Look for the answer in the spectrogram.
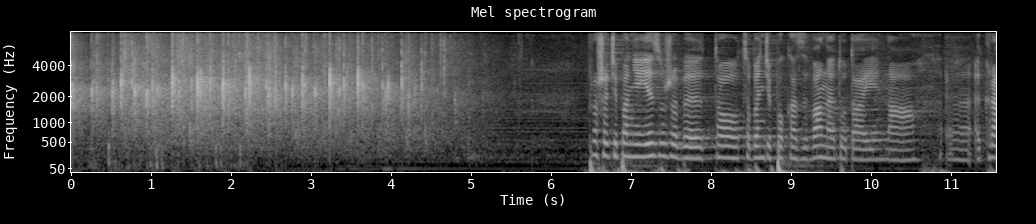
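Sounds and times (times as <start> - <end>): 
audience applause: 0.0 - 5.8
speech: 6.5 - 11.5.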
